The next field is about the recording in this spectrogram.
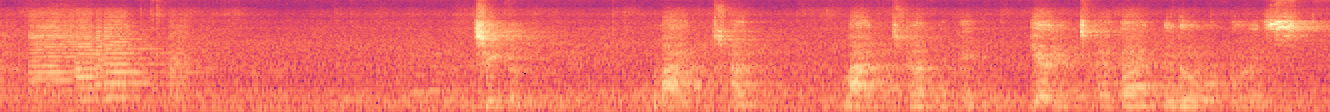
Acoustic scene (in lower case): subway station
